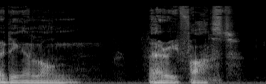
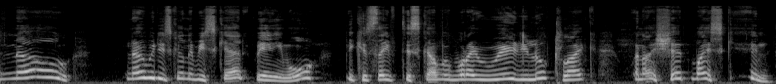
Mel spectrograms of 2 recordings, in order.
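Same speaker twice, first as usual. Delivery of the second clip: much higher, squeaky little voice; tiny little man; 5 dB louder than usual. Acted. Tiny man bemoaning his lost skin to Amelia, high and squeaky. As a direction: plead like a four-inch man.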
